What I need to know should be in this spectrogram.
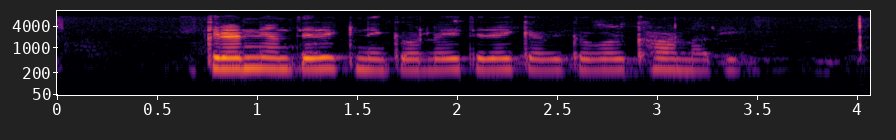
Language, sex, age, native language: Icelandic, female, 12, Icelandic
